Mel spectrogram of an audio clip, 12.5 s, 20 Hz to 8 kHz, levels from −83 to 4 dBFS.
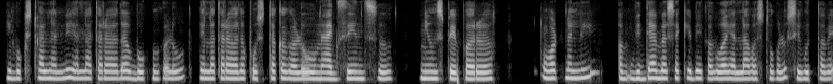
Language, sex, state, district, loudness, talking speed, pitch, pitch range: Kannada, female, Karnataka, Chamarajanagar, -20 LUFS, 80 wpm, 235 Hz, 230-245 Hz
